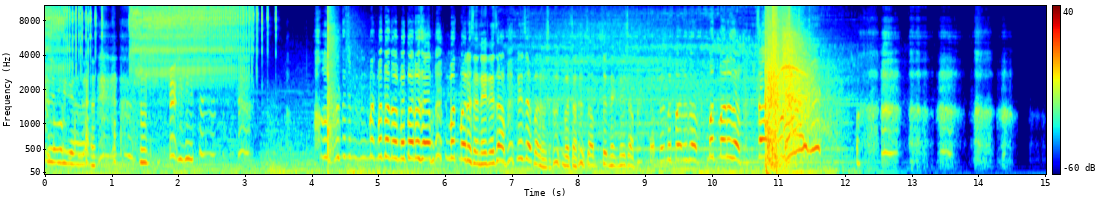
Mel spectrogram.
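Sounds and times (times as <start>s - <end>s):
man whimpering and crying: 0.0s - 6.2s, 12.2s - 14.6s
gasping sobs: 0.6s - 4.3s, 12.2s - 15.0s.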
